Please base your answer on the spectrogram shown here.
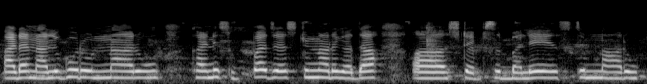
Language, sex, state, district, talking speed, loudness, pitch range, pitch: Telugu, female, Telangana, Nalgonda, 110 wpm, -16 LUFS, 290-320 Hz, 310 Hz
